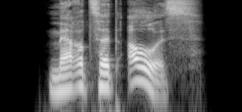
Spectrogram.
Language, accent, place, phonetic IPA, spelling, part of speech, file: German, Germany, Berlin, [ˌmɛʁt͡sət ˈaʊ̯s], merzet aus, verb, De-merzet aus.ogg
- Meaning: second-person plural subjunctive I of ausmerzen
